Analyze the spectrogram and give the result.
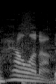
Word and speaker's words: Helena: Do you pronounce it Helena? – Helena. – It's Helena. – I think so. – Yeah, it is. – I mean, don't ask me. I mispronounce everything. – No, it's Helena. It is.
